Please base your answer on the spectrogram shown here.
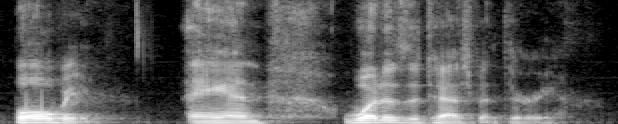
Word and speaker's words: Bowlby: Okay, and it's Bowlby. I'm mispronouncing that. Bowlby. Bowlby.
